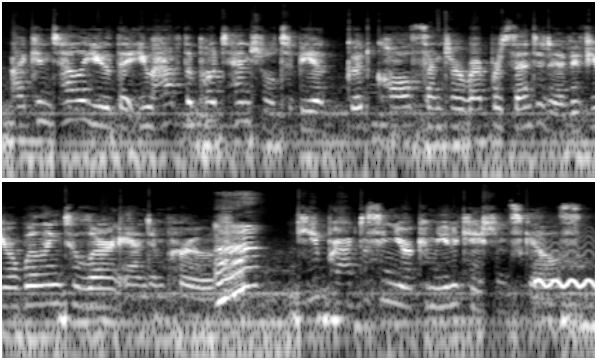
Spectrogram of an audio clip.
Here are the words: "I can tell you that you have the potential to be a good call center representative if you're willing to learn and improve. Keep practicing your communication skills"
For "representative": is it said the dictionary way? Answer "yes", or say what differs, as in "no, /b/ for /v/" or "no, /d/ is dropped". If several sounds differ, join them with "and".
yes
